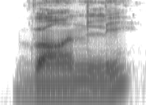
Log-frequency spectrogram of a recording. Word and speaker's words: vanlig: If you have words ending in L-E-G, you will have a silent G. Vanlig. Merkelig. You hear the G is not so spoken.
